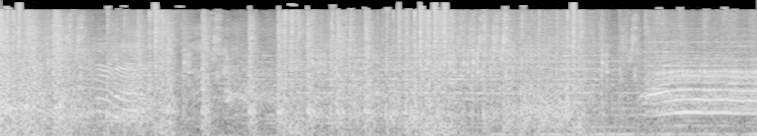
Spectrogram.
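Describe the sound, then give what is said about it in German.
Loud gunfire crackles in rapid, overlapping bursts for several seconds, a chaotic barrage fired into an enemy line, with a rising tonal whine appearing near the end. “Schuss um Schuss fielen unsere Gegner.”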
